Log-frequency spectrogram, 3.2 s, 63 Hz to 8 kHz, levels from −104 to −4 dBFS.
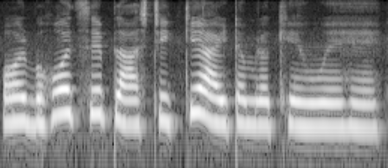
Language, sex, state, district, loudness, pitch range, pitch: Hindi, female, Jharkhand, Garhwa, -16 LUFS, 215-255 Hz, 230 Hz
